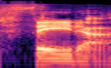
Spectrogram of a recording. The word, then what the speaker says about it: theta: the page over here this Greek symbol is pronounced theta so like theta we often use that in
